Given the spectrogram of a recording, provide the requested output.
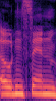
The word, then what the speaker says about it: Odinson: the point that like you pronounce it Odin sin but it's because it's spelled odin son oh I see gotcha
